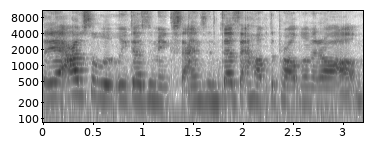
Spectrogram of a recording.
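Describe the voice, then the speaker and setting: A woman with a non-native accent speaks at a fairly high pitch. Her tone is animated and her pace fairly quick. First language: not English. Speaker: live streamer. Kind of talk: casual live stream chat.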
